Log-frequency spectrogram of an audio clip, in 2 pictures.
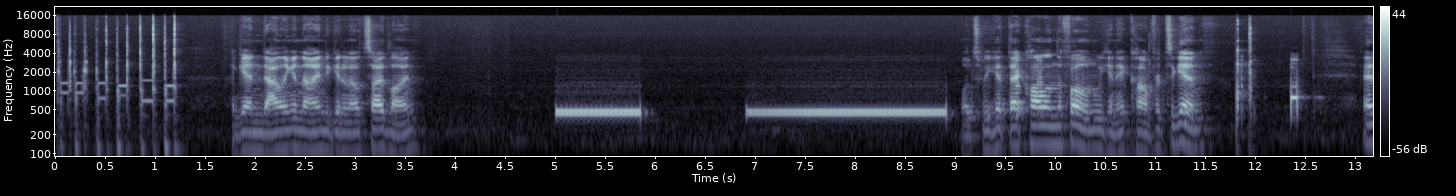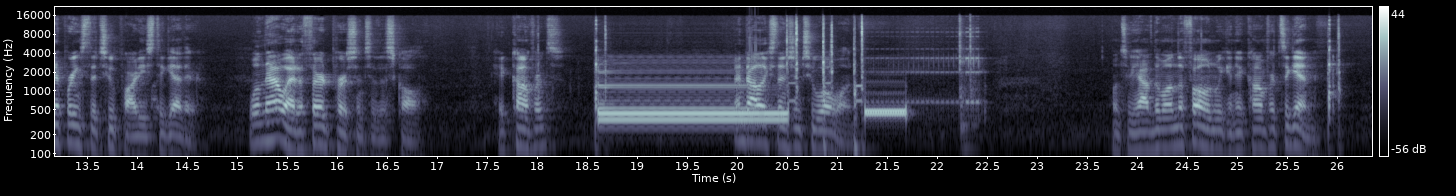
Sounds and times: Speech: 1.8s - 3.7s, 9.0s - 11.6s, 13.1s - 16.9s, 17.6s - 18.3s, 20.0s - 21.2s, 23.7s - 25.9s.

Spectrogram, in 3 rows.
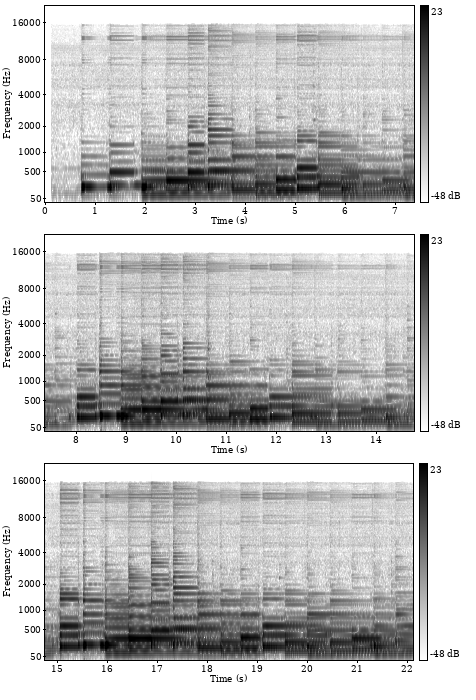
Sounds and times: Guitar: 0.2s - 22.1s.

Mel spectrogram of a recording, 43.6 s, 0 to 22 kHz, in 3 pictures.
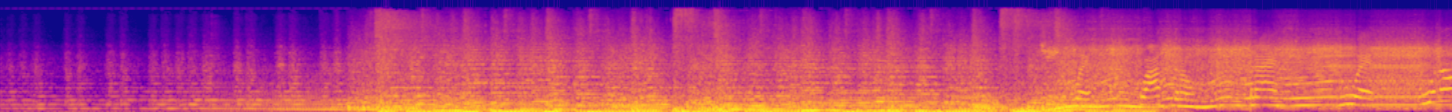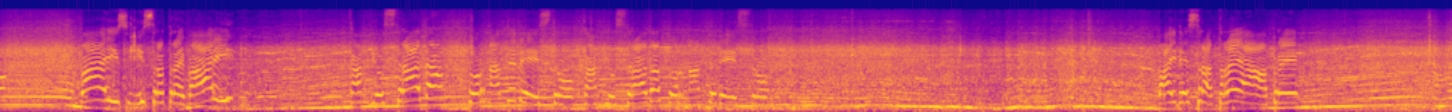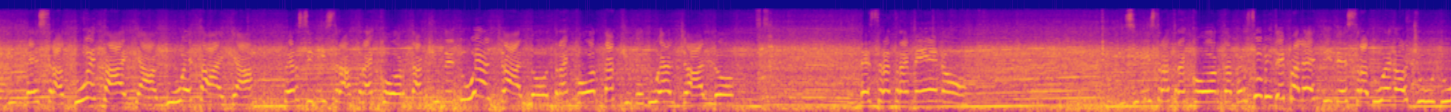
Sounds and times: Car: 2.0s - 43.5s
Speech: 10.4s - 14.6s, 15.2s - 16.9s, 18.0s - 22.2s, 26.1s - 27.5s, 29.1s - 36.4s, 37.6s - 38.7s, 40.2s - 43.5s.

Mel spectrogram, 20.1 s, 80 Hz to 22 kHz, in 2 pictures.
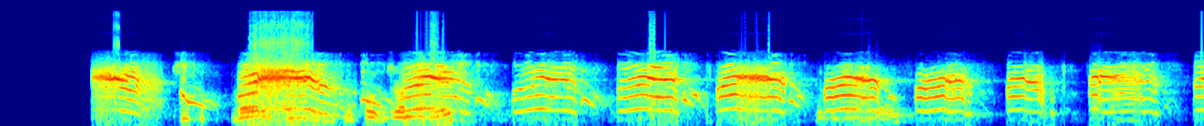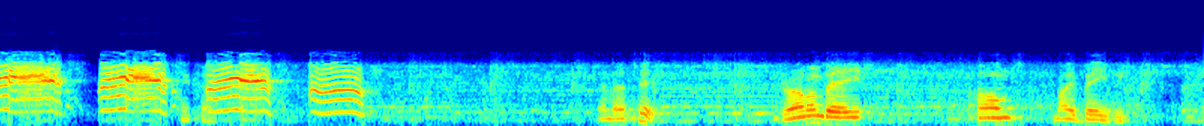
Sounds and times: Baby cry, infant cry: 0.8s - 13.1s
Speech: 2.0s - 4.0s, 6.8s - 7.7s, 11.5s - 12.0s, 15.0s - 15.6s, 16.5s - 17.3s, 18.1s - 19.6s.

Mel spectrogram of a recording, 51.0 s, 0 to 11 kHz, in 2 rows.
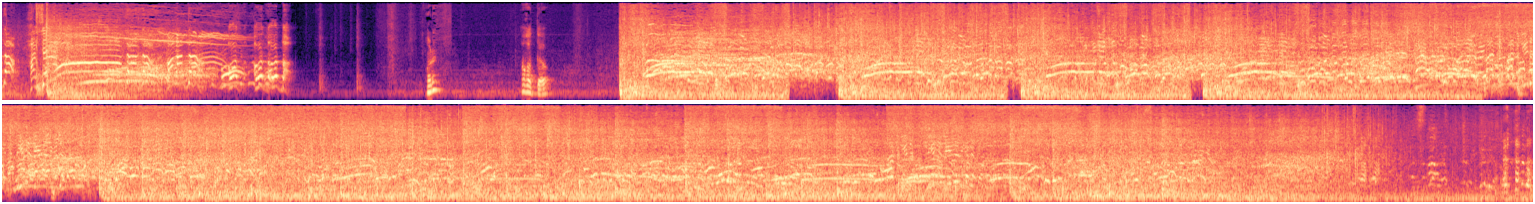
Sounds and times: Burst, pop: 10.3s - 13.2s, 13.8s - 48.2s.

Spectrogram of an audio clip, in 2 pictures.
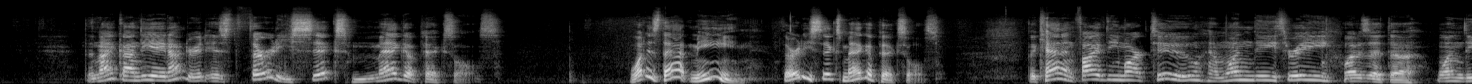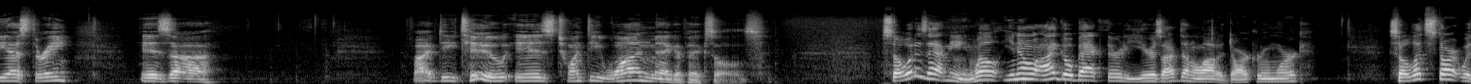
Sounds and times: Inside, small room: 0.0s - 29.4s
Speech: 0.8s - 5.1s, 6.3s - 9.5s, 10.3s - 15.5s, 16.1s - 17.0s, 18.8s - 22.5s, 23.5s - 27.9s, 28.6s - 29.4s.

